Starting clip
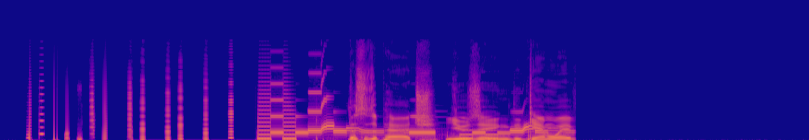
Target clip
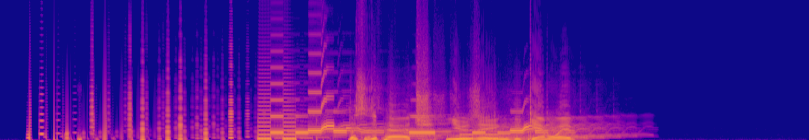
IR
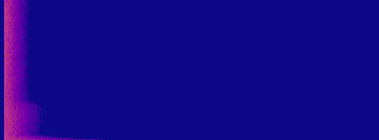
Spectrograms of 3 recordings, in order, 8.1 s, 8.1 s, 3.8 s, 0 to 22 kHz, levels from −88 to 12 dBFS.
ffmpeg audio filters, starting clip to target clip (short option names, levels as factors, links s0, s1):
-filter_complex "[0:a]adynamicsmooth=sensitivity=4:basefreq=5400,asplit=6[s0][s1][s2][s3][s4][s5];[s1]adelay=166,afreqshift=96,volume=0.126[s6];[s2]adelay=332,afreqshift=192,volume=0.0733[s7];[s3]adelay=498,afreqshift=288,volume=0.0422[s8];[s4]adelay=664,afreqshift=384,volume=0.0245[s9];[s5]adelay=830,afreqshift=480,volume=0.0143[s10];[s0][s6][s7][s8][s9][s10]amix=inputs=6:normalize=0,asoftclip=type=tanh:threshold=0.15,volume=2.82"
